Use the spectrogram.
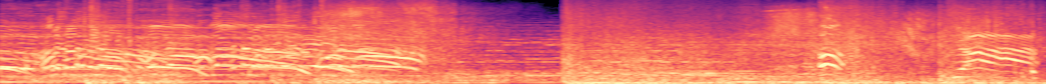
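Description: Cartoon battle scene with booming explosions and clashing effects under shouting voices, loud and dense throughout, with a sudden cut midway before the chaos resumes.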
